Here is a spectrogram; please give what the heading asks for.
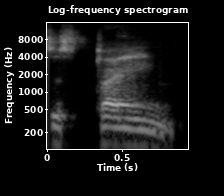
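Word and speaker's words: cystine: is pronounced cine and this dulfi form is pronounced as ctin K sytin and this is cine and third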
